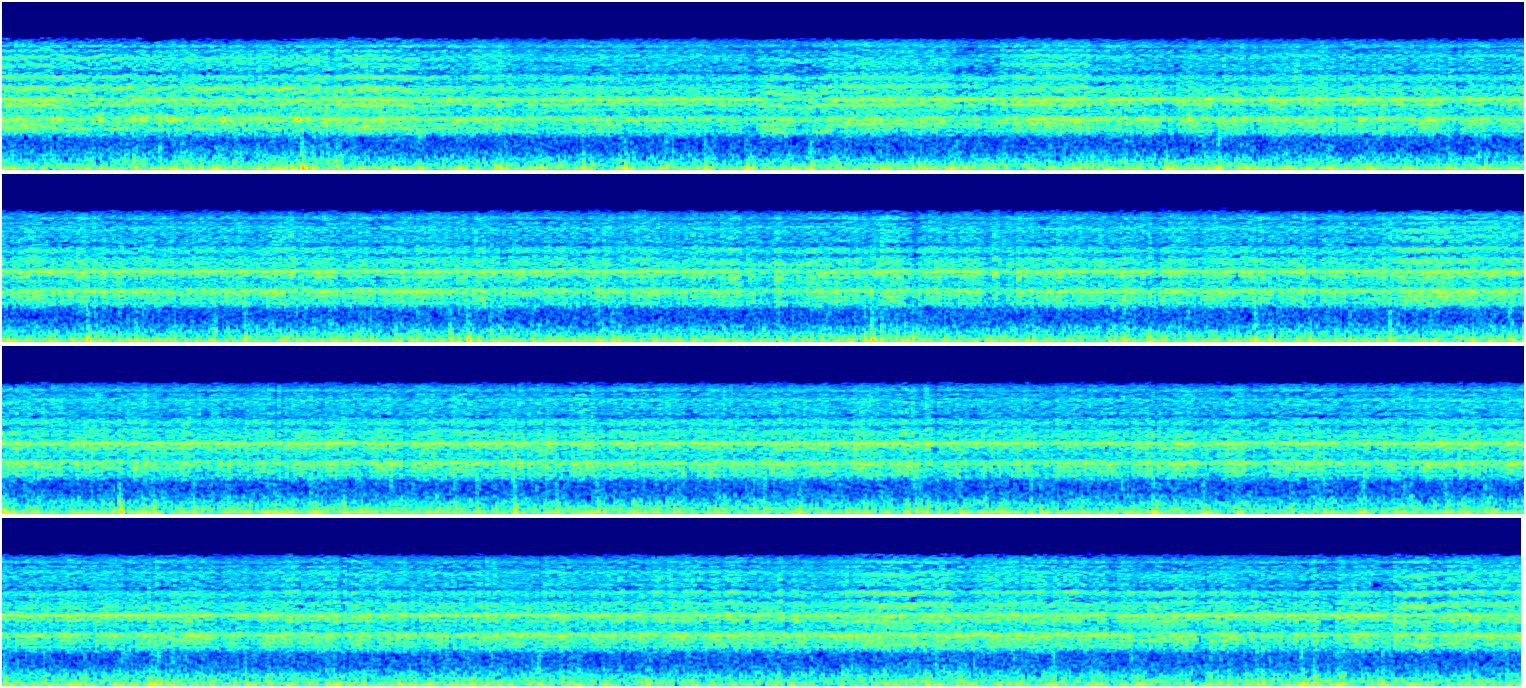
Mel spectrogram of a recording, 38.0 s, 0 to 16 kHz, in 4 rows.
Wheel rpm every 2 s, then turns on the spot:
210, 220, 220, 230, 230, 230, 230, 230, 230, 230, 230, 230, 230, 230, 230, 240, 230, 230, 230.
none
